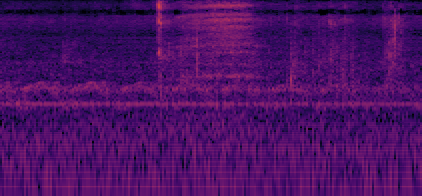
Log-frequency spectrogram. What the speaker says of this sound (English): Ambulance rolling by our police.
